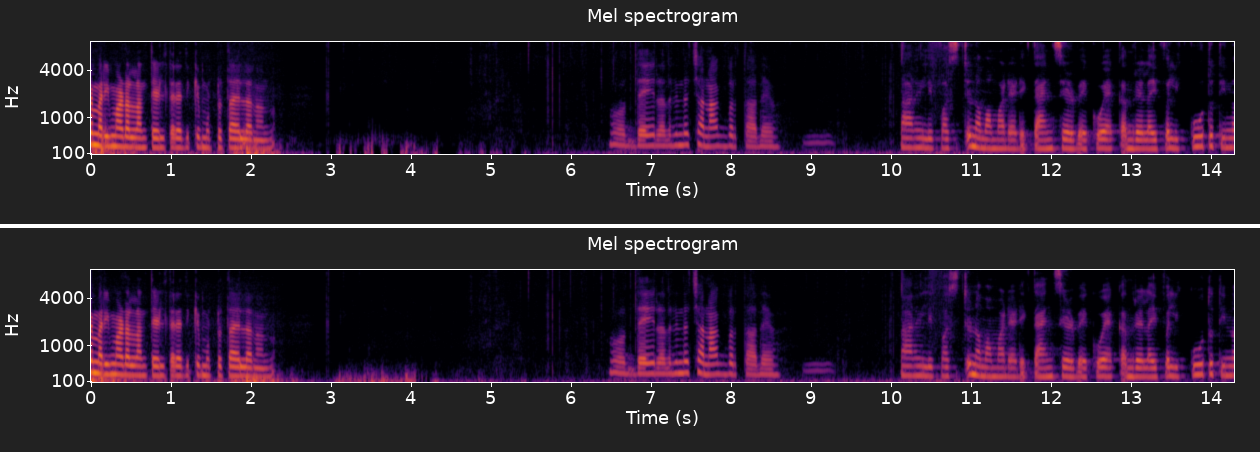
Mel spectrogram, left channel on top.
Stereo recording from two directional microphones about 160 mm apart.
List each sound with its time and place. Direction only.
0.0 s speech: 10° left (ahead or behind)
6.5 s speech: 15° right (ahead or behind)
10.2 s a woman's voice: 5° left (ahead or behind)
10.6 s speech: 15° right (ahead or behind)
11.3 s a woman's voice: 5° right (ahead or behind)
